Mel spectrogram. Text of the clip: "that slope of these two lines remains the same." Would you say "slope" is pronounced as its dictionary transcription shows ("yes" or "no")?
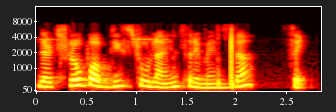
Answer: yes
